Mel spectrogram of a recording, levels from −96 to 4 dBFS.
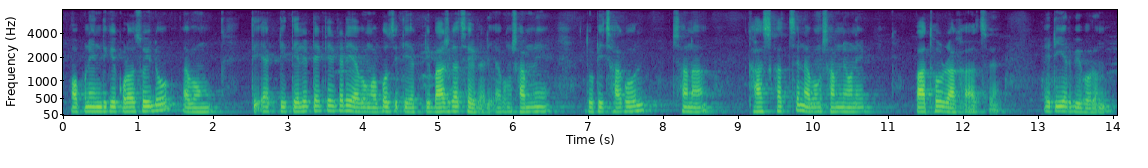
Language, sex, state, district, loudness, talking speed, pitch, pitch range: Bengali, male, West Bengal, Jalpaiguri, -20 LUFS, 125 wpm, 130 Hz, 125-135 Hz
